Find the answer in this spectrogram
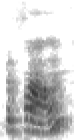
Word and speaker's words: profound: Profound. And one hyphen, that means two syllable, dissyllable. How to pronounce it? Sound, schwa sound. Ow. This one diphthong, na, da. And stress mark over f.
